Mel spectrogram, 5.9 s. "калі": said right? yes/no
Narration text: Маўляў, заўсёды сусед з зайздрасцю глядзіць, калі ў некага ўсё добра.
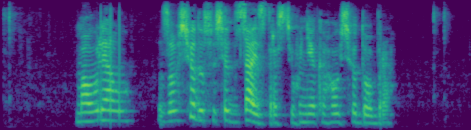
no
